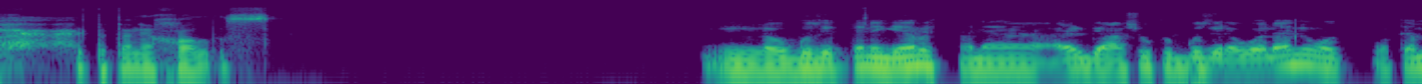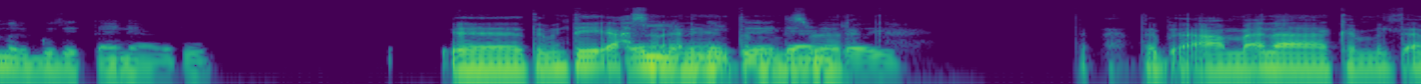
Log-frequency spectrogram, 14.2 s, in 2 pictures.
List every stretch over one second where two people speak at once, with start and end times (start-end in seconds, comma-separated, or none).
10.2-11.5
